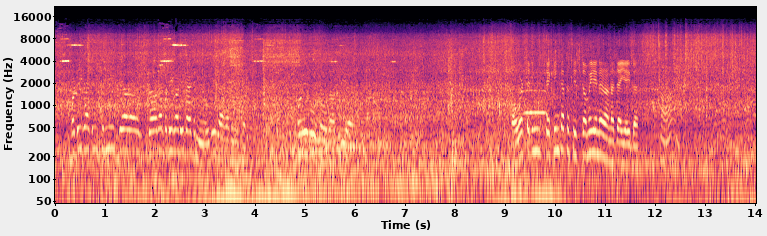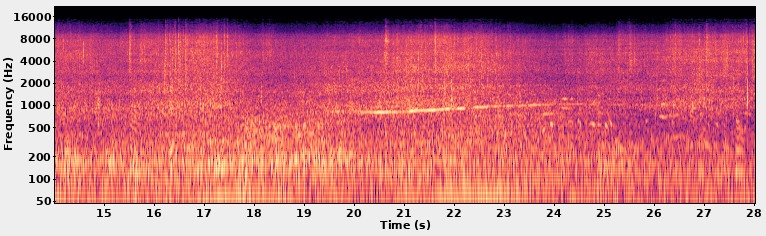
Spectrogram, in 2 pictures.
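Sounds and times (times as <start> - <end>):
vehicle engines around: 0.0 - 28.0
wind rumbling on microphone: 0.0 - 28.0
faint rising whine: 18.4 - 25.5.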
